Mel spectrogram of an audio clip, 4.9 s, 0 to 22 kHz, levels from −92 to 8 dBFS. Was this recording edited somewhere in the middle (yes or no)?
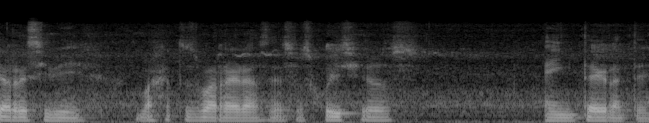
no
